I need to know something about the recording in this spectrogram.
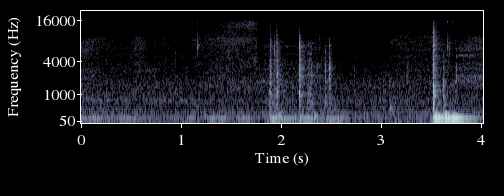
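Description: Hard plastic PSA graded-card slabs clicking against each other as a stack is handled, with a few light clicks around the middle and a louder knock near the end as a slab is set down.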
